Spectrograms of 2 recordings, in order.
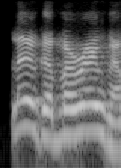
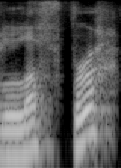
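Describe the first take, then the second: First: The name is said with hard G sounds. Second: The name is said without any G sounds. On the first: The speaker calls it wrong. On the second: The speaker calls it right.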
